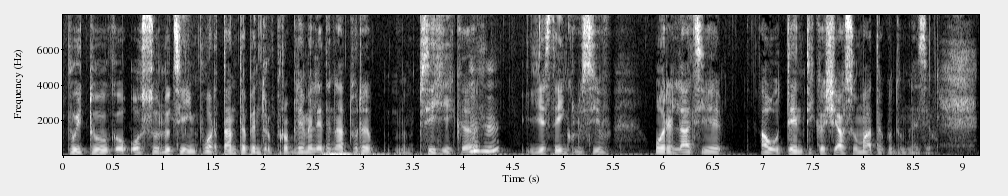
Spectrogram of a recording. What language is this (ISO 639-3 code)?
ron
